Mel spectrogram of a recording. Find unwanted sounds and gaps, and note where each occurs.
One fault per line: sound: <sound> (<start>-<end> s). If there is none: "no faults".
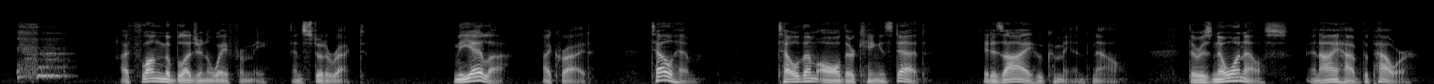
sound: cough (0.2-0.8 s)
